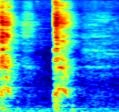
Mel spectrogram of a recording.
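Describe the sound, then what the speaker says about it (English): A person coughs twice in quick succession, close and dry, with a short gap between the bursts against a faint quiet background. "Why am I coughing? I'm coughing on air."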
